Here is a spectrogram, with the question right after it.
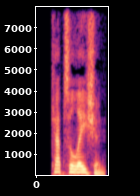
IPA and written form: kæpsəlejʃən (Capsulation)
